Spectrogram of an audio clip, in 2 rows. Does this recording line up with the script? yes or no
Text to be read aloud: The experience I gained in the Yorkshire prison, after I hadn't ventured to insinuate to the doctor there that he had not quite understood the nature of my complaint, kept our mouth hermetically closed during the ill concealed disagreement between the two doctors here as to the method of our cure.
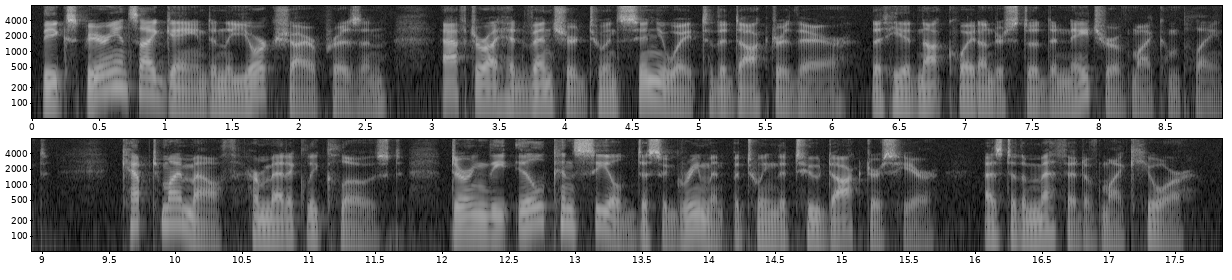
no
